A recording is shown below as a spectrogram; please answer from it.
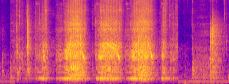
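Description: A sewing machine stitches a seam along a strip of viscose fabric for a loose dress, running in three loud sustained bursts separated by short pauses, with a softer final burst near the end; no talking.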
